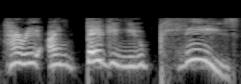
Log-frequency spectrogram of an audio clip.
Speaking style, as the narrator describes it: said Hermione desperately

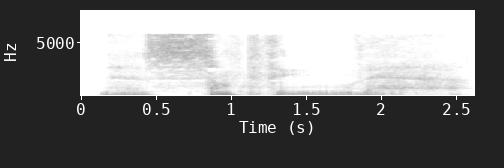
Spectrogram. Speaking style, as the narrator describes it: he whispered

